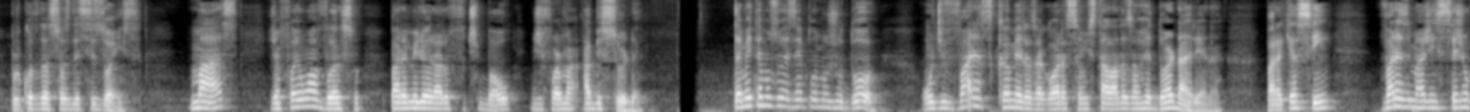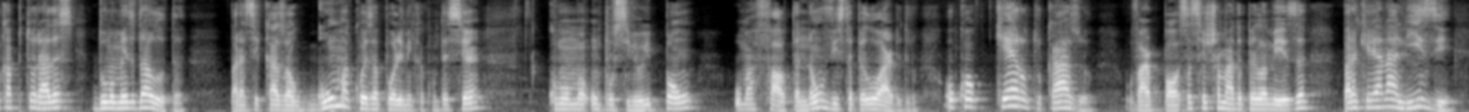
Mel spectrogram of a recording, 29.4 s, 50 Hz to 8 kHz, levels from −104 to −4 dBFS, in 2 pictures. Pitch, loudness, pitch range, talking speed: 150 Hz, -19 LUFS, 130-170 Hz, 155 wpm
